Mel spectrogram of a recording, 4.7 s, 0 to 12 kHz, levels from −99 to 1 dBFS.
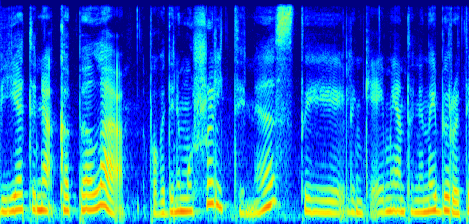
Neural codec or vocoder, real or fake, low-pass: vocoder, 44.1 kHz, 128 mel bands every 256 samples, BigVGAN v2; fake; 10.8 kHz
